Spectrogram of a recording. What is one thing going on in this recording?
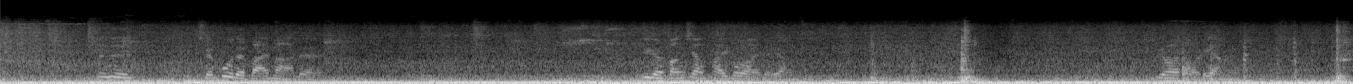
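A man talks nearby in short bursts.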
